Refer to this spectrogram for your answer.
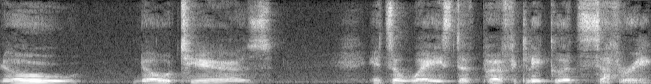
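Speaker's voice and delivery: slow character voice with long drawn-out "no". Ending an episode with an out-of-context quote, in Pinhead voice. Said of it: "I tried to say it in the Pinhead voice".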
